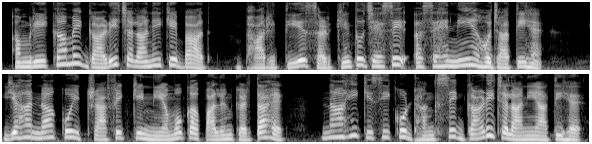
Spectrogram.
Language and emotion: Hindi, disgusted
